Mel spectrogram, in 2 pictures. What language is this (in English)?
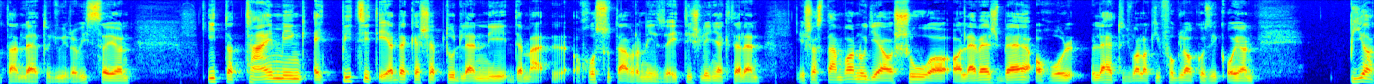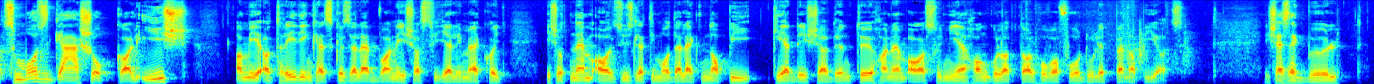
Hungarian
